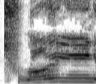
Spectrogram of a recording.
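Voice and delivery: high, drawn-out mock whine; hammed-up complaint, stretched and high; whining Luke. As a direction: whine it slowly in protest, pitched high. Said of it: "and he's like".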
